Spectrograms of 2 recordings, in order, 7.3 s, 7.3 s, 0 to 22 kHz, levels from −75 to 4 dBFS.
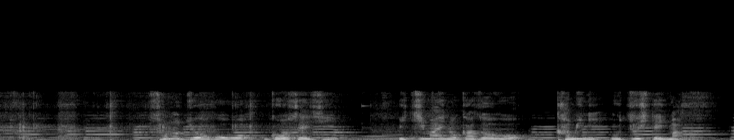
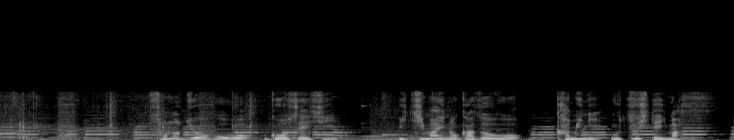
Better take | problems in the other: second | room echo; dies away in 2.8 s

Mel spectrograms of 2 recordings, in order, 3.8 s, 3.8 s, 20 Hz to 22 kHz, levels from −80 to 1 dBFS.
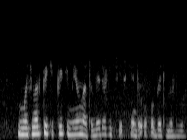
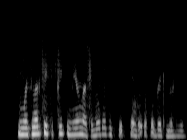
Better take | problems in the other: first | noise reduction (neural mask model DeepFilterNet 3)

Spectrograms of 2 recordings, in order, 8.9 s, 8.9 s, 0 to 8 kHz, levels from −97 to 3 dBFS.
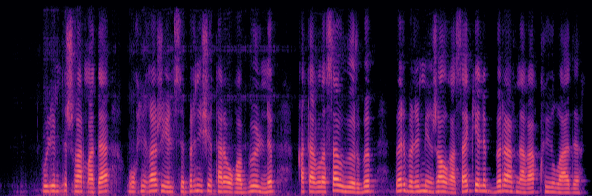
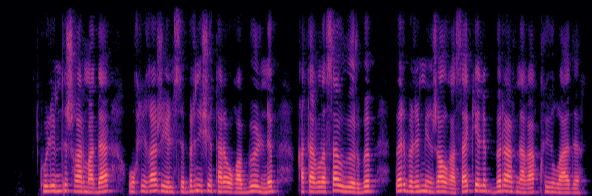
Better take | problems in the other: second | noise reduction (neural separator model SepFormer DNS4)

